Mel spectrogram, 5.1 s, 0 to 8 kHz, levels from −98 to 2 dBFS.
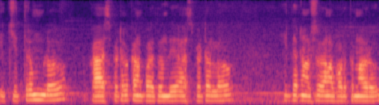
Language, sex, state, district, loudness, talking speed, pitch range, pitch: Telugu, male, Andhra Pradesh, Visakhapatnam, -18 LUFS, 105 wpm, 130-145 Hz, 135 Hz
